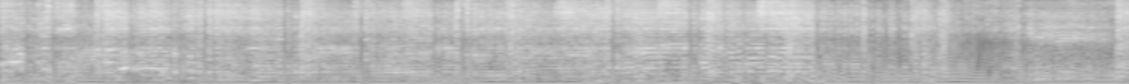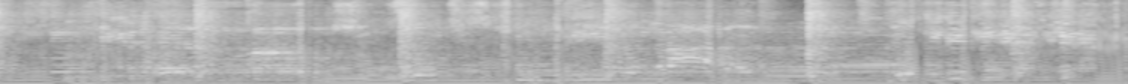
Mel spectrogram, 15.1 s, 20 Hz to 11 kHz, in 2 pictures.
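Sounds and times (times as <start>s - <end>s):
drums: 0.0s - 15.0s
heavy steady bass: 0.0s - 15.0s
live band music through speakers: 0.0s - 15.0s.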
